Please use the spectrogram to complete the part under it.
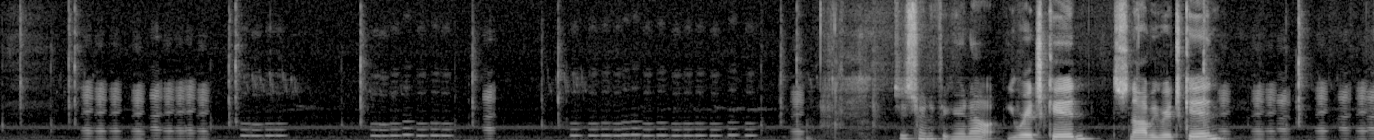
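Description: Rapid electronic blips chatter in short bursts, like a cartoon voice.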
